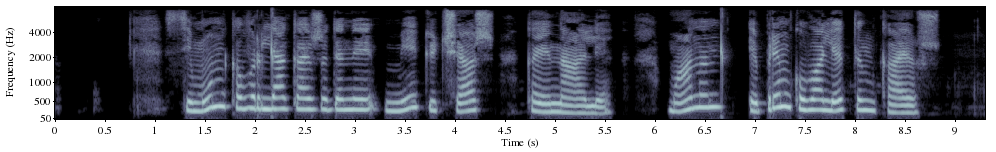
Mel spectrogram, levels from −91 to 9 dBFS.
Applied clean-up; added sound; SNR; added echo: none; Finger snapping; 19 dB; none.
